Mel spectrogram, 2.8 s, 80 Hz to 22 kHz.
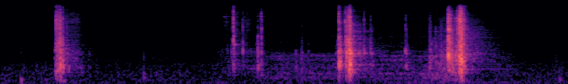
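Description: Gunshots from a Henry .30-30 Winchester lever-action rifle fitted with a scope: a sharp crack, then a quiet pause, then two louder reports close together, each ringing briefly, heard near and with no talking.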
